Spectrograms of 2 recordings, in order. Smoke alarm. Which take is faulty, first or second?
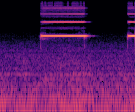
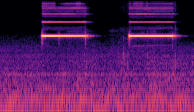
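second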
